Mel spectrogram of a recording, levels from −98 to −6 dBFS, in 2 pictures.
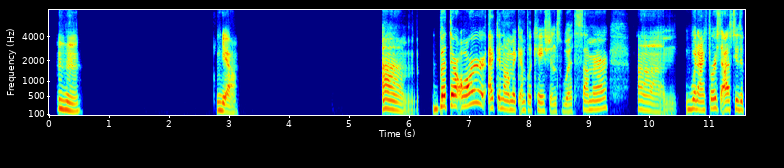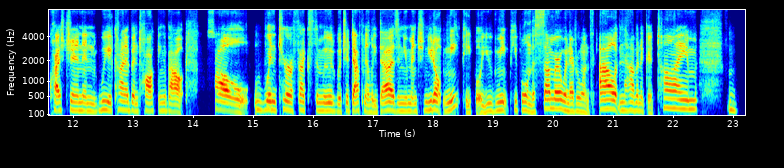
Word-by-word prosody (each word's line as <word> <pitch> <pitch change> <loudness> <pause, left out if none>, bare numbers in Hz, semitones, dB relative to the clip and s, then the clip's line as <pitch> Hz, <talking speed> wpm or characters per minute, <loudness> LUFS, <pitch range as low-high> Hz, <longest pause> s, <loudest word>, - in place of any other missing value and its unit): Mhm. 175 -6 -1 2.3
Yeah. - - +2 2.4
Um, 190 -7 +2 0.4
but 250 +7 +4
there 270 -1 +7
are 290 +3 +4
economic 200 -5 +1
implications 170 -4 -4
with 150 0 -7
summer. 195 +3 -3 0.5
Um, 170 -7 -6 0.2
when 200 +1 -1
I 180 -1 +5
first 215 +4 -1
asked 195 +1 +4
you 200 - -1
the 185 - -3
question 175 +1 +2
and 160 -2 -4
we 190 +1 -3
had 170 - 0
kinda 190 -2 -1
been 175 -3 -3
talking 165 +1 -1
about 155 -3 +1 0.4
how 170 -7 +3
winter 185 0 -1
affects 180 +1 -4
the - - -8
mood, 170 -1 -4
which 150 +3 -5
it 170 - -5
definitely 140 -5 +1
does, 170 +2 +4
and 160 0 -9
you 160 - -7
mentioned 160 +3 -4
you 190 - +1
don't 185 -2 +2
meet 165 -3 -3
people. - - -7
You 155 +4 -8
meet 175 +3 -4
people 180 -1 -5
in 160 - -5
the 145 - -6
summer 210 +4 +2
when 185 -4 0
everyone's 155 -3 -5
out 200 -2 +6
and 175 - -9
having 175 -1 -4
a - - -7
good - - -7
time. 210 -3 0 0.5
M 180 -3 -12
180 Hz, 145 wpm, -24 LUFS, 165-195 Hz, 2.4 s, there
